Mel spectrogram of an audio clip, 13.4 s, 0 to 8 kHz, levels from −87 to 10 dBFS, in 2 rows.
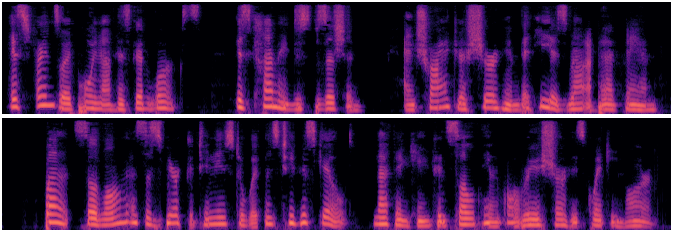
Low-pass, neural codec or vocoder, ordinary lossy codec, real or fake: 7.2 kHz; codec, 16 kHz in and 24 kHz out, 0.6 kbps, FireRedTTS-2 codec; MP3, 48 kbps; fake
